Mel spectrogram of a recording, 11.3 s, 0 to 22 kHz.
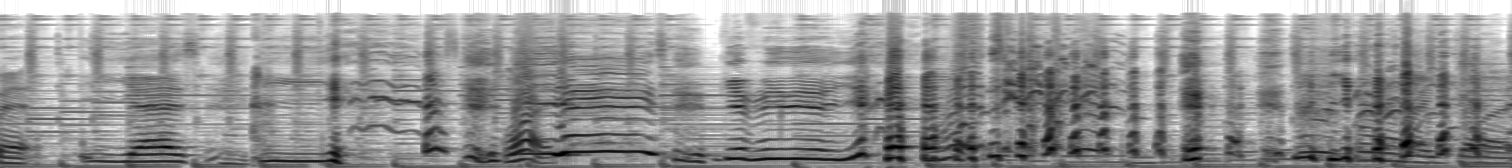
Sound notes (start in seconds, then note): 7.9 laughing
